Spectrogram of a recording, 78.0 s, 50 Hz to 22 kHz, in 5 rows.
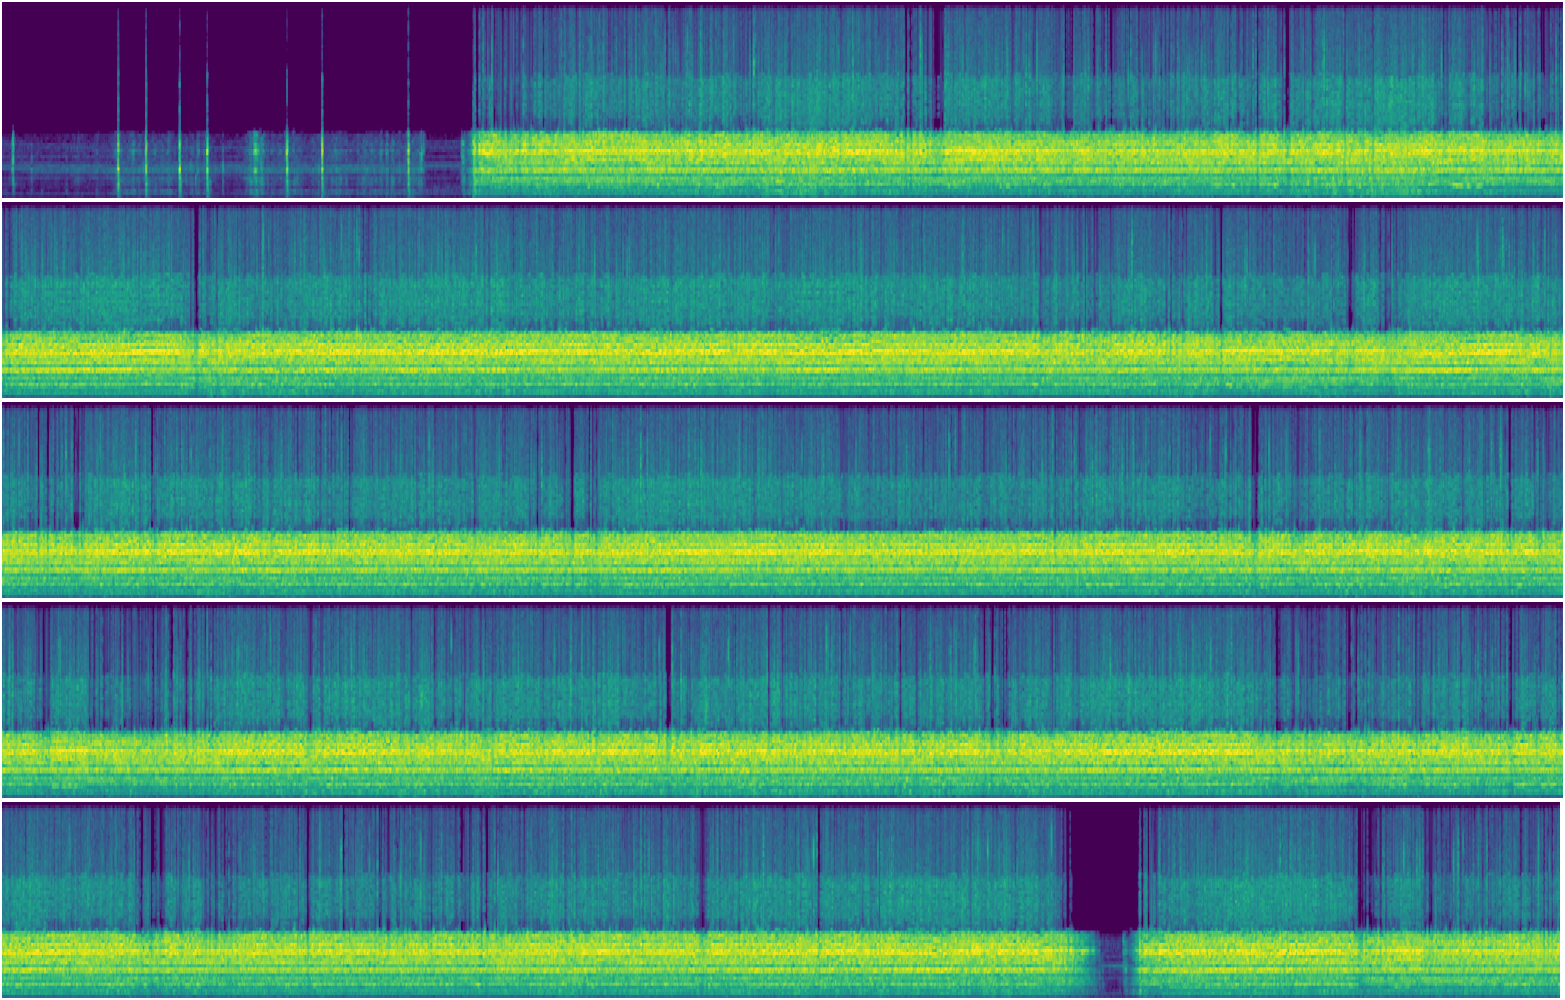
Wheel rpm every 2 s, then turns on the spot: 10, 20, 90, 220, 230, 230, 230, 230, 220, 220, 220, 220, 230, 230, 220, 230, 230, 230, 230, 230, 230, 230, 230, 230, 220, 230, 230, 230, 230, 220, 230, 230, 230, 230, 230, 220, 130, 170, 220.
2-4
